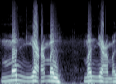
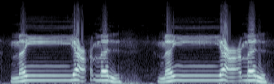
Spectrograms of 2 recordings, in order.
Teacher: So nagiging doble na siya at may gunnah. · Paano binabasa ang idghamun bi gunnah? Magiging isa ang dalawang harf, and then may gunnah.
